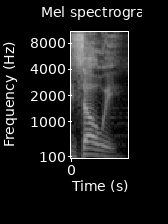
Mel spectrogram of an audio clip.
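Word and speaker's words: ζωή: eternal life is a greek word and it's pronounced zoe say with me zoe some of you guys are gonna go home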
